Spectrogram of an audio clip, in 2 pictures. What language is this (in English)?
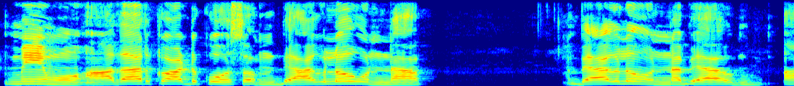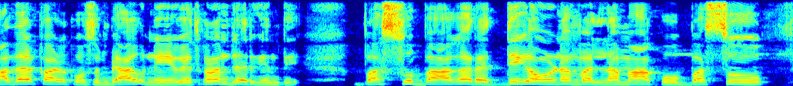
Telugu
